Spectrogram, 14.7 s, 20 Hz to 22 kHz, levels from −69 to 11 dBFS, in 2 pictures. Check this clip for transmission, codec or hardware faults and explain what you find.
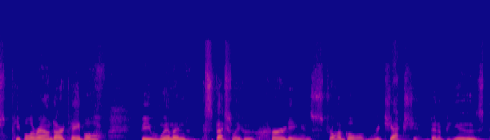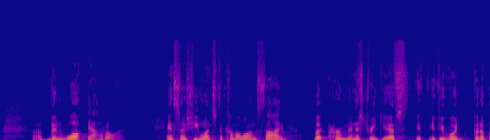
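No faults found here.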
